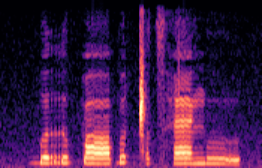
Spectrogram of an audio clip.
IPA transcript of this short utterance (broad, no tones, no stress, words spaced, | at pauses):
ɡ͡boru k͡pɒːɓoɡ͡ǁɒt͡s hæːŋuː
